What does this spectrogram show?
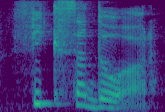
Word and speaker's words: fixador: an external fixator, or how they say it here in Portugal, I kind of like that name, fixador.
